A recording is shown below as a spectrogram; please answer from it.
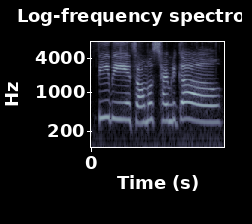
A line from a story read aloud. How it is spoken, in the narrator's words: she heard her mother yell up the stairs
